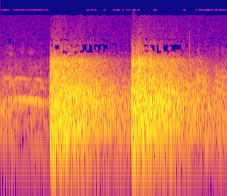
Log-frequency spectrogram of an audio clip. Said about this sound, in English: Lieutenant Wade issued a terse command to the troopers. Fire at will, but conserve your ammunition. Make every shot count.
